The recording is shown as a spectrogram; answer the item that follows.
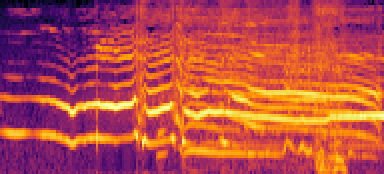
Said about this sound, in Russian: Паук Шнюк был очень сердит. Но дети так горько заплакали, что его сердце растаяло, и он смягчился.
